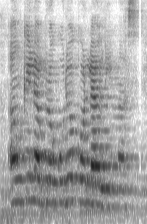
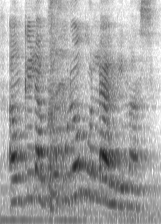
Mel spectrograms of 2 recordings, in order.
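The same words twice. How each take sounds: The two takes are said the same way.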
